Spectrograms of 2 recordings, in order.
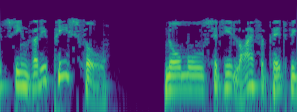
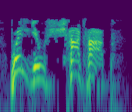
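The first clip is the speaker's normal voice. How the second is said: louder, sharper, fed up; exasperated order; 9 semitones higher, 4 dB louder than usual. Acted. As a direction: snap at the chattering boy. Major cuts Nobby off again.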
